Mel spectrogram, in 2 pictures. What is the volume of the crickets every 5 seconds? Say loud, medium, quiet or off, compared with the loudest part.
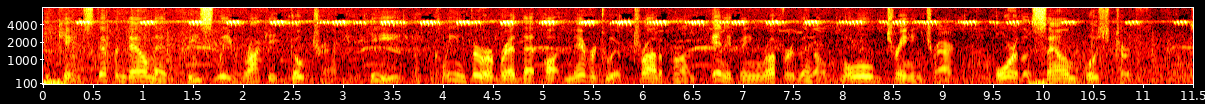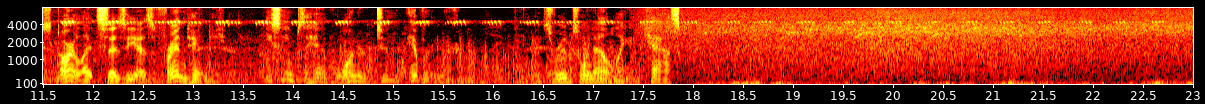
loud, loud, medium, quiet, quiet.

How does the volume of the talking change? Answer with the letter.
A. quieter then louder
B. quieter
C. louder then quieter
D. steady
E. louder
D.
